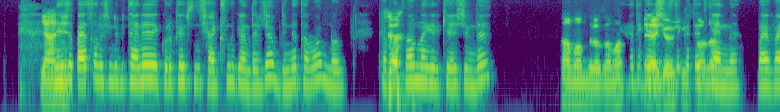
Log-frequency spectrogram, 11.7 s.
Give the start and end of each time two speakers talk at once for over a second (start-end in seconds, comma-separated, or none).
9.4-10.8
